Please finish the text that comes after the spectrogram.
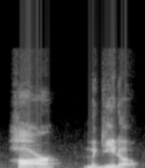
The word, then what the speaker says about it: Har Megiddo: mount megiddo okay and mount megiddo in hebrew would be pronounced har megiddo so har megido is where we get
